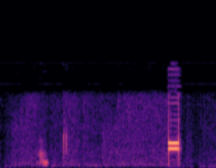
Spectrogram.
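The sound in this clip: Electronic keypad tones from a conference call line as every caller is muted: a soft low blip, a short higher blip, then one loud, steady dual-tone beep near the end, with quiet line hiss between.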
